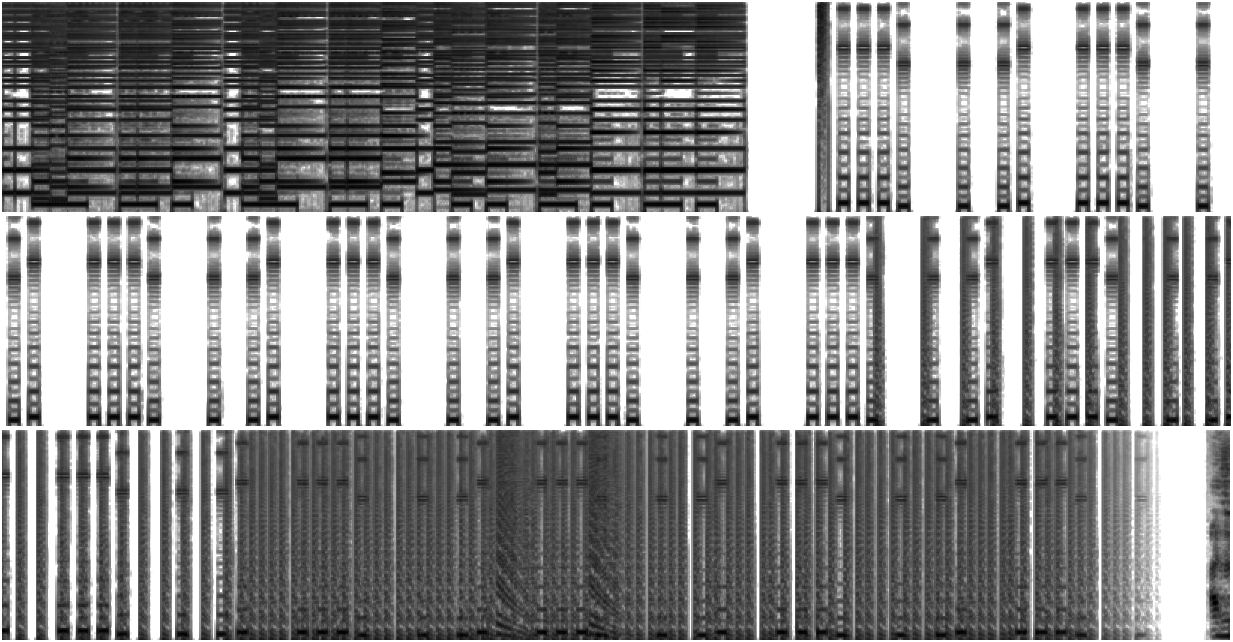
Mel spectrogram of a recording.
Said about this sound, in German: Ja, wie gesagt, vorhin habe ich ja gesagt, beim NES gibt es eine Fanfare und nochmal so ein ganz komischer eingespielter Marsch mit zwei, drei Tönen. Also ganz merkwürdig und nervig und mehr gibt es da nicht.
